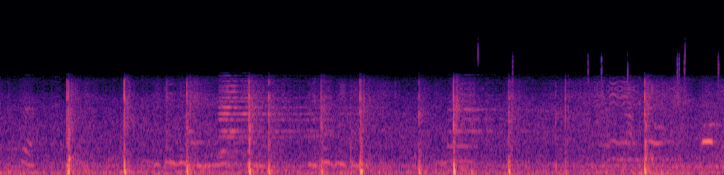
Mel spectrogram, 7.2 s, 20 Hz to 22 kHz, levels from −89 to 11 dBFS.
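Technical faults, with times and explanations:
Throughout, likely Bluetooth SBC compression: heavy damage, with treble flickering out under gritty noise, fits a starved bit pool near 48 kbps leaving the top sub-bands without bits.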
